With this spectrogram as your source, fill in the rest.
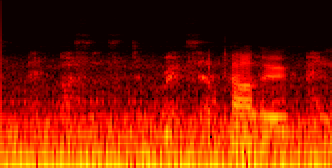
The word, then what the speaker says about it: Ōtāhuhu: Bit of a Change here for Eastern Line trains and buses to Great South Ōtāhuhu, and it's Market. pronounced, not Ōtāhuhu.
